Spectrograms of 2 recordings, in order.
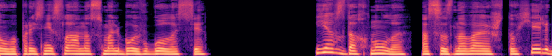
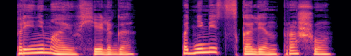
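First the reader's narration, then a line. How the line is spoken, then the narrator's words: Soft reply. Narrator (Russian): мягко ответила я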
